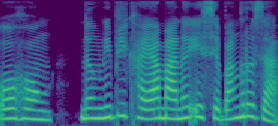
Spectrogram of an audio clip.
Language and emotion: Bodo, neutral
